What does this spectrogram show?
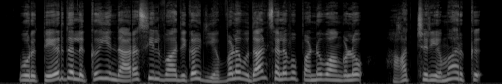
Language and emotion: Tamil, surprised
